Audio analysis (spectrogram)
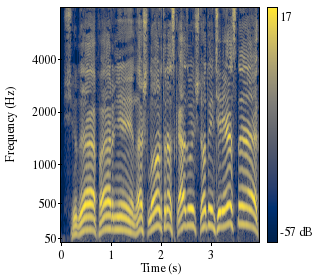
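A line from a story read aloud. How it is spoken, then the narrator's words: Older man shouting. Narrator (Russian): крикнул вошедший вместе с Седриком немолодой лучник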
